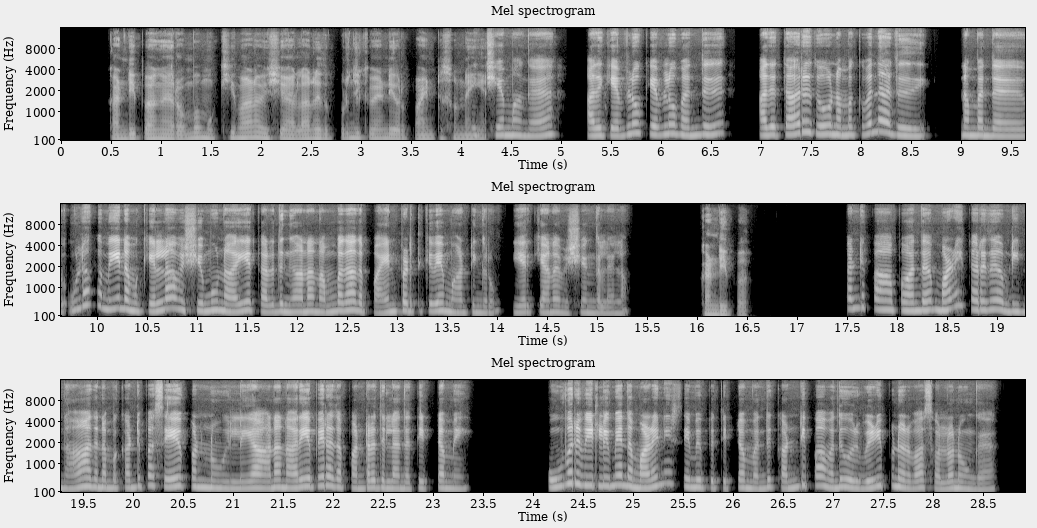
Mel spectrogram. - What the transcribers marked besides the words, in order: trusting: "கண்டிப்பா வந்து ஒரு விழிப்புணர்வா சொல்லணும்ங்க"
- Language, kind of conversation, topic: Tamil, podcast, நீங்கள் இயற்கையிடமிருந்து முதலில் கற்றுக் கொண்ட பாடம் என்ன?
